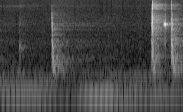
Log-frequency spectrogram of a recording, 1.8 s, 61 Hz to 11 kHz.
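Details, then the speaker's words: Simulated heartbeat-like pulse from a BabyPlus prenatal education device, its speaker in a pouch worn below the navel during pregnancy, at level 1 of 16 (quietest): soft, sharp tapping pulses over a steady low hum. "Untuk suara detak jantungnya ini dari level 1 sampai 16, awal mulanya tuh suaranya pelan, terus lama-lama makin kencang."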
